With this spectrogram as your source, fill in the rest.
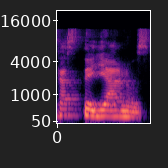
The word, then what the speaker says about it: Castellanos: surname would be pronounced Castellanos in Spanish we pronounce the Double L like you so Gloria Castellanos is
